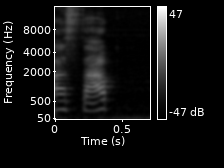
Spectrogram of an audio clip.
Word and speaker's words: ทรัพย์: ตัว อื่น นะ คะ รูป ทร ออก เสียง ซ ออ เช่น ทรัพย์ อ่าน ว่า ทรัพย์ ส่ง อ่าน ว่า ส่ง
